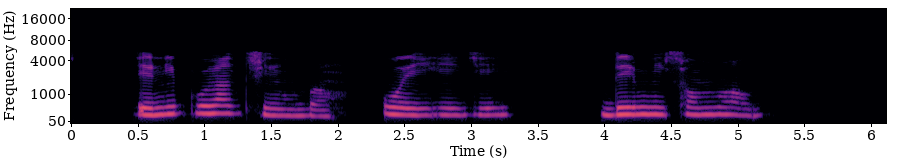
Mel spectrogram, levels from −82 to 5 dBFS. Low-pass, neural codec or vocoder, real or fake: 5.4 kHz; autoencoder, 44.1 kHz, a latent of 192 numbers a frame, MeloTTS; fake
